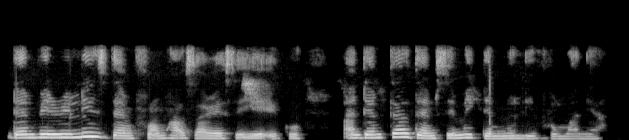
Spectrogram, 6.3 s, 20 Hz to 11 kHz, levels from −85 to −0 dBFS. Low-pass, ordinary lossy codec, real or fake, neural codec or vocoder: 7.2 kHz; MP3, 96 kbps; real; none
